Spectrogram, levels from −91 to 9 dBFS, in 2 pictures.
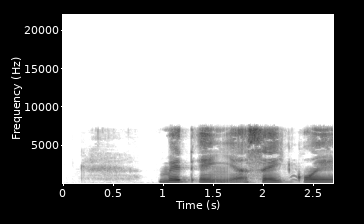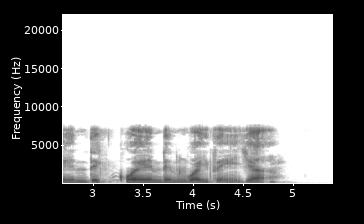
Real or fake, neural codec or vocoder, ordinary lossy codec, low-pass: real; none; Opus, 64 kbps; 7.2 kHz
